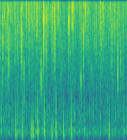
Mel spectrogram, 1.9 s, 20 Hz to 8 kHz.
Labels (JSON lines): {"label": "biophony", "recorder": "SoundTrap 300"}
